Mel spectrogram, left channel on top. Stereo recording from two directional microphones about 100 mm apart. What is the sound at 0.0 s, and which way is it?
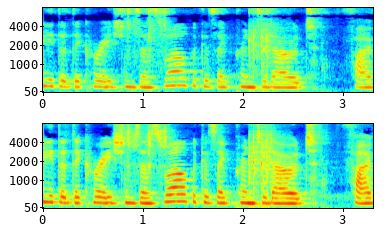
A woman's voice, 40° right (ahead or behind).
